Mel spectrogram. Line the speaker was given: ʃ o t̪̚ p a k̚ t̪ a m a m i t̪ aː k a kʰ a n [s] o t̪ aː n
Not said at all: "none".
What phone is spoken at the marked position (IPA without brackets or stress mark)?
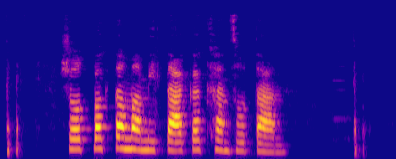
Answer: s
